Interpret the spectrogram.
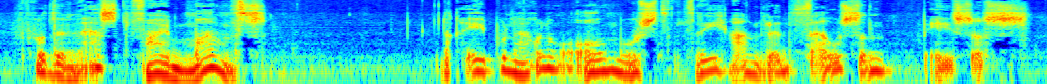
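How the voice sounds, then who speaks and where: An actor playing an earnest, dutiful grown-up youngest child in a Filipino radio drama, speaking deliberately. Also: male voice, medium pitch, vocal fry, fairly bright tone, breathy edge, exaggerated voice. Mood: pleased, determined. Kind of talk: Tagalog radio drama acting with English phrases.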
